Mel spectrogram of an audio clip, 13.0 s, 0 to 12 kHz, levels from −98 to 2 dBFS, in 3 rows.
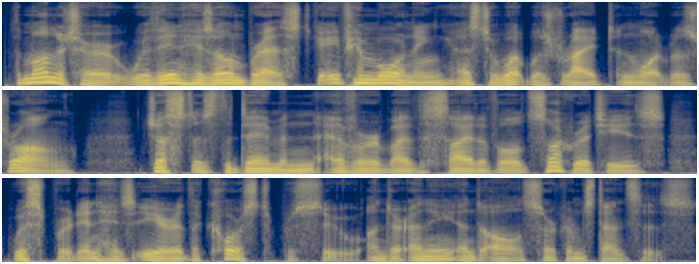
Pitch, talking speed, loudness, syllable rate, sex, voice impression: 105 Hz, 195 wpm, -18 LUFS, 4.8 syllables/s, male, very masculine, adult-like, slightly cool, slightly calm, slightly reassuring, slightly kind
